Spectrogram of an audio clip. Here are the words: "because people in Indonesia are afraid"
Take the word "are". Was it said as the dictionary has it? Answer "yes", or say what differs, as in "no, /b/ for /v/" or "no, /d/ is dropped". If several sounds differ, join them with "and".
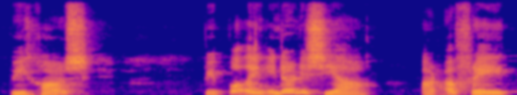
yes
